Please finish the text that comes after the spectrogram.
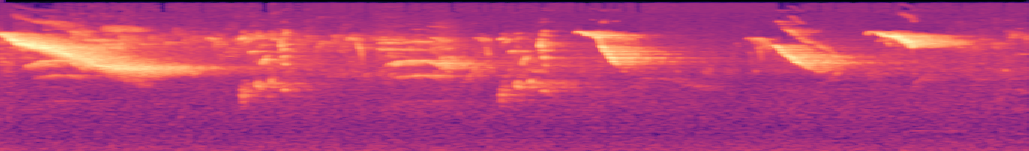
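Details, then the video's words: Spotless starling singing a long, loud whistle that sweeps steeply downward. Shorter downslurred whistles and scratchy notes follow, repeated roughly every second, all high-pitched and clear against a quiet background. "Canto dos Estorninho Impecável ou Estorninho Imaculado"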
